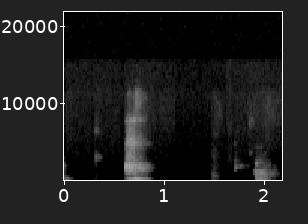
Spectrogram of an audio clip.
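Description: A person clearing their throat once, briefly, about half a second in; otherwise quiet.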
